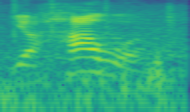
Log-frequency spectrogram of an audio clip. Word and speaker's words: Yahweh: So it reads Yah, Ha, and this is Wa, and then Ha. But the connector means the A sounding between these two is silent. So is Yahweh, and this is the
